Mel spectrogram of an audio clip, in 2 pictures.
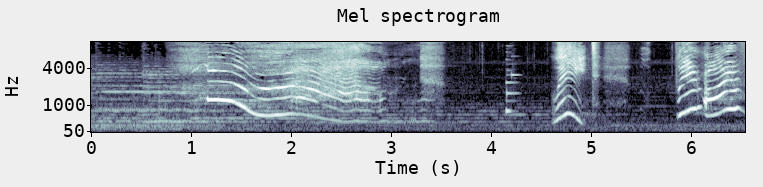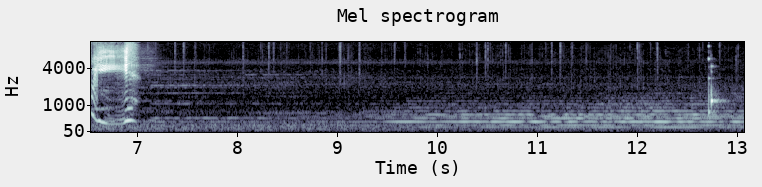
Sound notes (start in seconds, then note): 0.9 yawn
